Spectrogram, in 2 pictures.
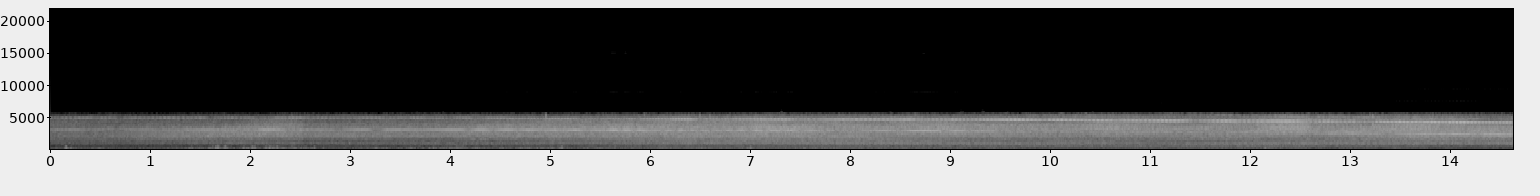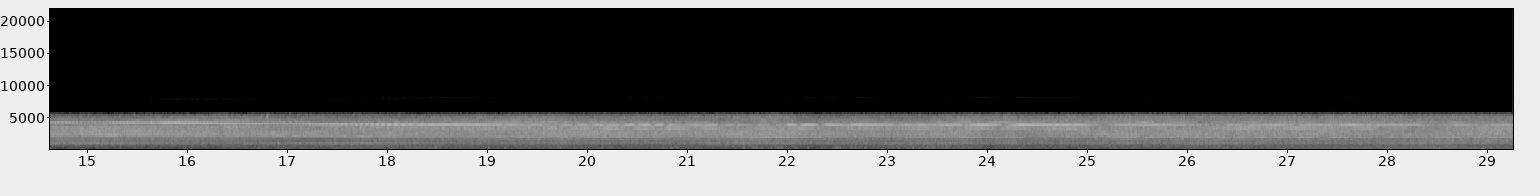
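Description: Jet engines of a twin-engine Airbus A330 airliner taxiing at low thrust. A steady whine and rush grows louder over the first several seconds as the aircraft approaches, and high whining tones slowly fall in pitch throughout.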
